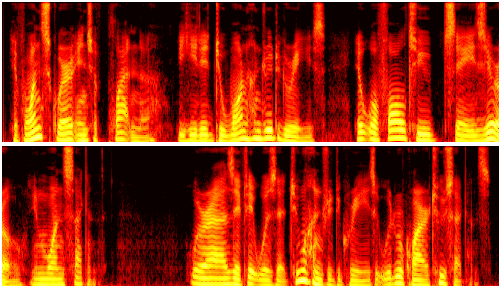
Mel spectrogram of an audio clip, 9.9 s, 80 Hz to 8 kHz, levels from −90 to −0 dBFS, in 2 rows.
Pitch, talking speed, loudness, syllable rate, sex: 125 Hz, 205 wpm, -18 LUFS, 6.0 syllables/s, male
